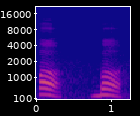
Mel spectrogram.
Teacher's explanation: जब आप प और बा बोलते हैं तो आपका ऊपर वाला होठ जो है वो नीचे वाले होठ से टकराता है और नीचे वाला ऊपर वाले होठ से टकराता है, और इन साउंड्स को बाइलिबियल साउंड्स कहते हैं।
